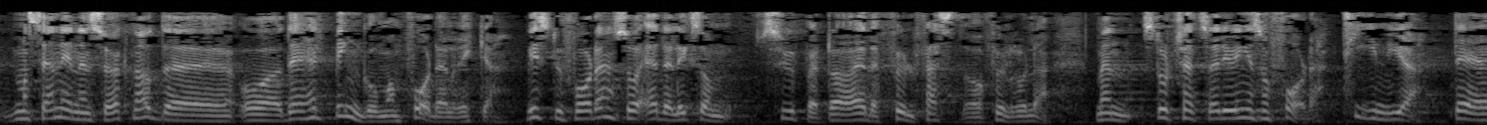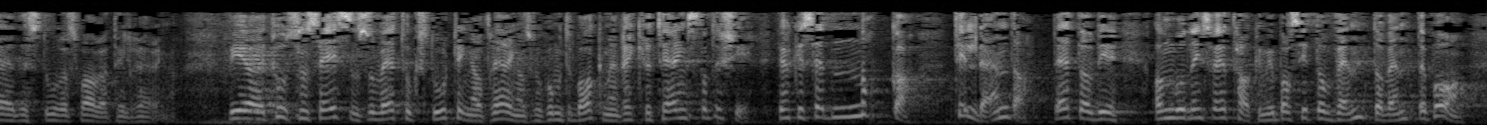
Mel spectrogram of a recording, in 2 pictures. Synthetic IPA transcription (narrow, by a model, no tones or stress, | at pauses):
mɑnsɛnːəɾɪnɛɪnsøːknɑd̪ɔd̪ɛæɾhɛɪt̪̚bɪŋɡʊʊmːɑnfoːɖɛɛlːəɾɪkːə̰ʋɪsd̪ʉfoːɖɛsɔʔɛɖɛlɪksɔm | sʉːpəʈ̚d̪ɑɛɖɛfʉlːfɛst̪ɔfʉlːɾʉlːə̰mɛnst̪uːʈsɛt̪ːsɔɛɖɛjʊɪŋːənsɔmfo̰ːɖɛ̰t̪ʰiːnyːə̰d̪̥ɛæd̪ɛst̪uːɾəsʋɑːɾət̪ʰɪlɾɛjḛːɾɪ̰ŋə̰ɾʋɪt̪ʰuːt̪ʰʉːsən̩ɔsæɪsn̩sɔʋeːt̪ʰuːkst̪uːʈɪŋːəɾɑt̪ɾɛjːɾɪŋəsɔkʉlkɔmːət̪ʰlbɑːkəmɛnɾɛkɾʉt̪ʰeːɾɪŋst̪ɾɑt̪ɛʂḭːʋɪhɑɾɪçːəsɛd̪nɔkːɑ | t̪ʰɪld̪ɛɛnd̪ɑ̰d̪ɛːɛt̪ːɑʋd̪ɪɑnmuːd̪nɪŋsʋɛːt̪ʰɑːkənəʋɪbɑːɾəsɪt̪ːəɾɔʋɛnt̪əɔʋɛnt̪əpʰɔ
